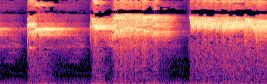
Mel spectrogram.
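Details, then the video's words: Kinoy, a leafbird, in a singing recording used to tutor and prompt other birds to sing: dense, bright high-pitched chattering bursts with buzzy whistles, separated by short silences. "MASTERAN & PANCINGAN BURUNG KINOY GACOR SUARA JERNIH"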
